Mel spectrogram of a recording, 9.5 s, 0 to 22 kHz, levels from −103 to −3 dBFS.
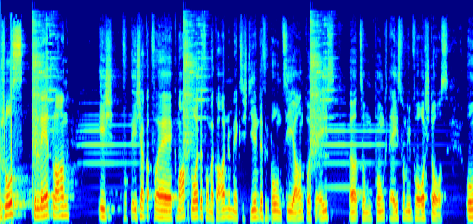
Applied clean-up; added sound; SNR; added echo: classical method spectral subtraction.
